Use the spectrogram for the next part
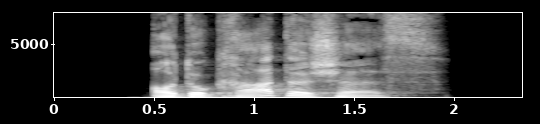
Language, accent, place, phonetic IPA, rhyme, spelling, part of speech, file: German, Germany, Berlin, [aʊ̯toˈkʁaːtɪʃəs], -aːtɪʃəs, autokratisches, adjective, De-autokratisches.ogg
- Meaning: strong/mixed nominative/accusative neuter singular of autokratisch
